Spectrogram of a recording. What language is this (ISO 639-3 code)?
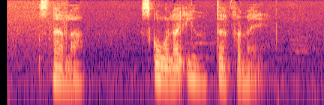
swe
